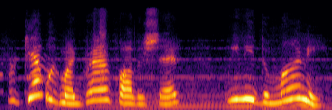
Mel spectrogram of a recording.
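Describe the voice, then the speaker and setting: A woman's voice: high-pitched, lively intonation, moderate pace, highs cut off. A woman playing an earnest young Chinese boy in a storybook audio drama, with insistent, casual, slangy delivery. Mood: urgent, serious. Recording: music under the dialogue.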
